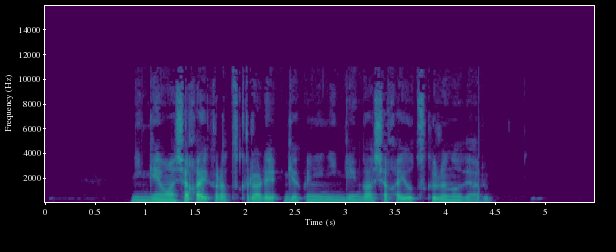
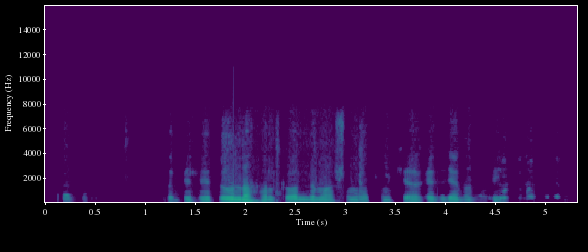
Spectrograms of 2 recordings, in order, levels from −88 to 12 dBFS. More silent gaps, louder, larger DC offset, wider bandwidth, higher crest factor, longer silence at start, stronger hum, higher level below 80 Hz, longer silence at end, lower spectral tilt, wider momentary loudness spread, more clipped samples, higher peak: second, none vs 0.54-0.76 s, 0.85-1.16 s, 3.32-3.36 s, 4.65-4.72 s, 4.95-4.99 s; first, -32 LUFS vs -40 LUFS; neither; first, 11.5 kHz vs 8 kHz; about the same, 26 dB vs 22 dB; first, 0.85 s vs 0.2 s; neither; first, -64 dBFS vs -78 dBFS; first, 1.05 s vs 0.2 s; second, -5 dB/octave vs -7.5 dB/octave; second, 15 LU vs 21 LU; neither; first, -8 dBFS vs -20 dBFS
